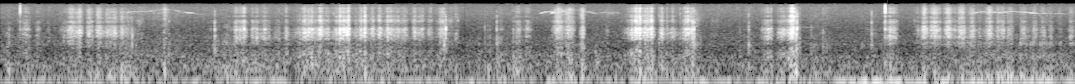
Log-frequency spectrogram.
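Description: An orange ballpoint pen tip, held in the fingers, scratches across a lined paper sheet while writing Korean handwriting in one continuous writing action. Bright, dry scratching strokes come in short bursts separated by quiet pauses, with occasional faint high squeaks from the pen tip.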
